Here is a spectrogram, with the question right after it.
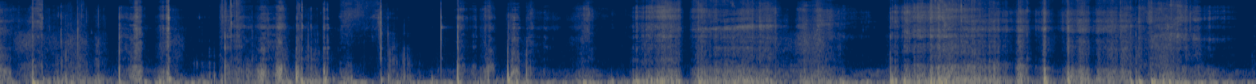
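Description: A solid blue wooden colored pencil is shaved with a small metal blade set in a yellow holder, curling off the wood. A steady run of quick, dry scraping and crunching strokes is heard, with sharp bright clicks over a heavy low rasp, each cut dying away almost at once.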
